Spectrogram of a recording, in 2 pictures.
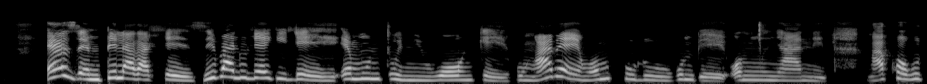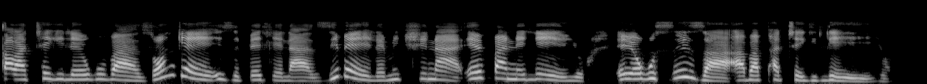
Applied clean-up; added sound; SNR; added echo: none; none; none; none.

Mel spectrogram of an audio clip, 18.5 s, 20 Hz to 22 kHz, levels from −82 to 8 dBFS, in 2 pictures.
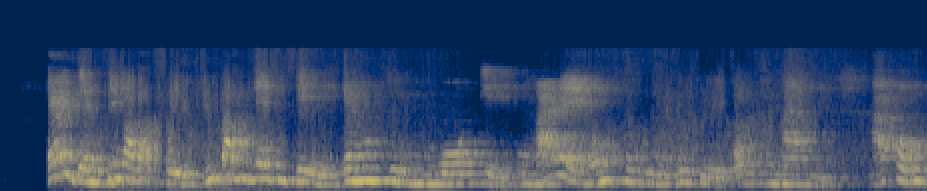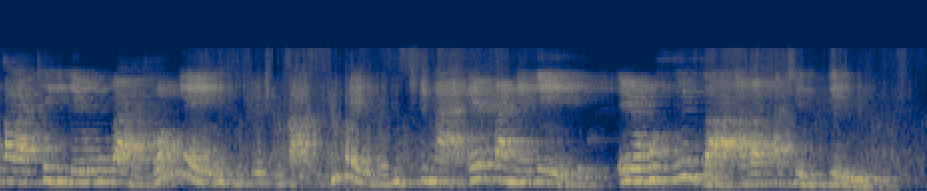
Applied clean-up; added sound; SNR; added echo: neural separator model SepFormer DNS4.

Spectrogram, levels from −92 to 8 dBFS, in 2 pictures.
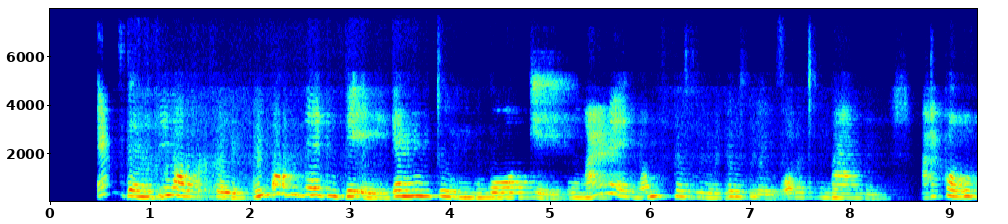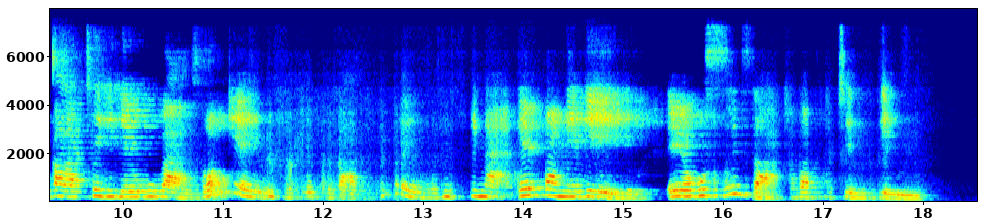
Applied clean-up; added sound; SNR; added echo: neural mask model DeepFilterNet 3.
